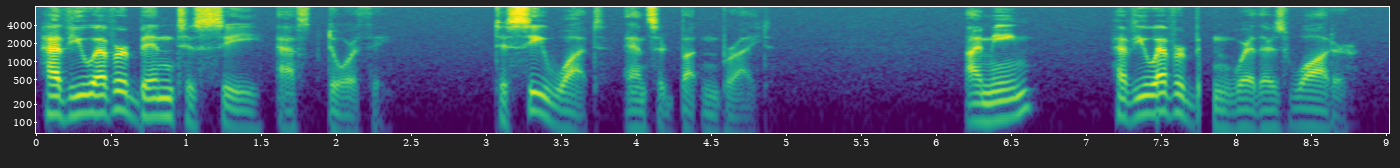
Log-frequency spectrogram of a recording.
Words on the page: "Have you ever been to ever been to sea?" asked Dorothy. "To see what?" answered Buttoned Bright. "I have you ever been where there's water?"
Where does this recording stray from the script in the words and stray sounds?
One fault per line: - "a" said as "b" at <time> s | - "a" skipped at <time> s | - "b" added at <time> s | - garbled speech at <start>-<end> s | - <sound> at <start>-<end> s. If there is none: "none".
- "ever been to" skipped at 1.1 s
- "Buttoned" said as "Button" at 4.3 s
- "mean" added at 6.3 s
- dropout at 7.8-7.9 s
